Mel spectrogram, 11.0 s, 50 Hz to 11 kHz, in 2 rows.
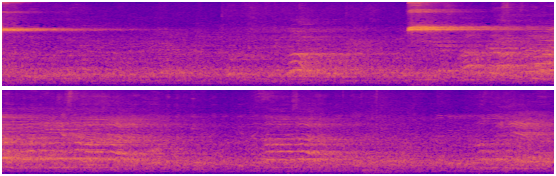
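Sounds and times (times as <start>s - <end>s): referee's whistle blast: 0.0s - 1.2s, 4.1s - 5.2s.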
